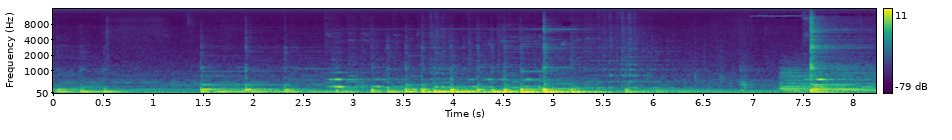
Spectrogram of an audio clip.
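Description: Improvised music on low plucked strings: deep notes sound singly at first, grow busier in the middle, then thin out, with a sharp struck note near the end.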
